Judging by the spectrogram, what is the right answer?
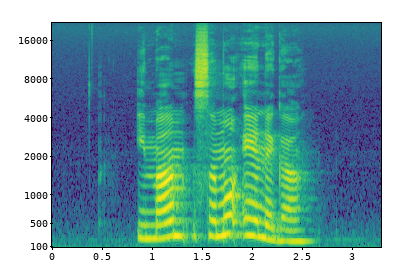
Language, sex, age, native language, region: Slovenian, female, 18-29, Slovenian, Coastal Karst region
